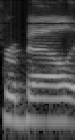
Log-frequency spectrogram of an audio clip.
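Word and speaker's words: Rebelle: But the way I learned to pronounce Rebel is, we all know that rebel is a person who defies convention, and a belle is a beautiful woman. So a rebel is a beautiful woman who defies convention.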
